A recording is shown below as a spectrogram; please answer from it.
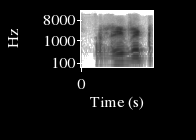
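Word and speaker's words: rivet: अगला सिनोनिम आपसे पूछा रिविट, क्या प्रोनाउंसिएशन है इसका, रिविट पढ़ते हैं इसको, रिवट नहीं पढ़ेंगे, रिविट।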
